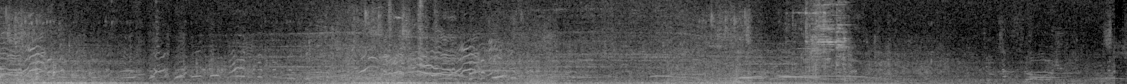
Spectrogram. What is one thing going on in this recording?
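A roller coaster train rumbles steadily along its track.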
